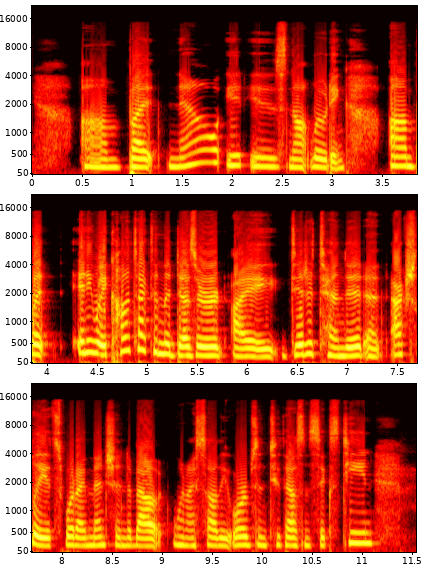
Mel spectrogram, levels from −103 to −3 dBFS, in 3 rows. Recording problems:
distortion; slight; 5% of the sound clipped

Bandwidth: 14.5 kHz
